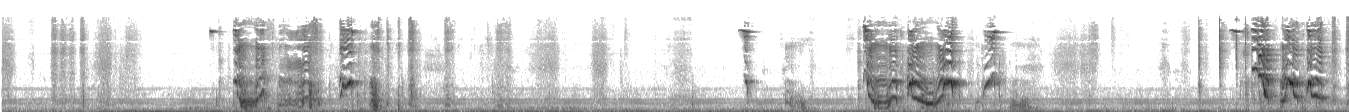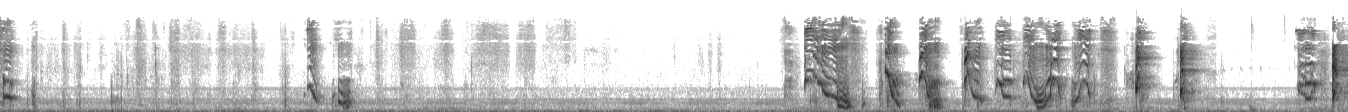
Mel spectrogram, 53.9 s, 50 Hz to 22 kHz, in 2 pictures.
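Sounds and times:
puppy whining: 4.2 - 9.1, 14.7 - 16.5, 17.1 - 21.0, 24.4 - 28.4, 32.6 - 35.2, 42.6 - 51.1, 52.8 - 53.9.

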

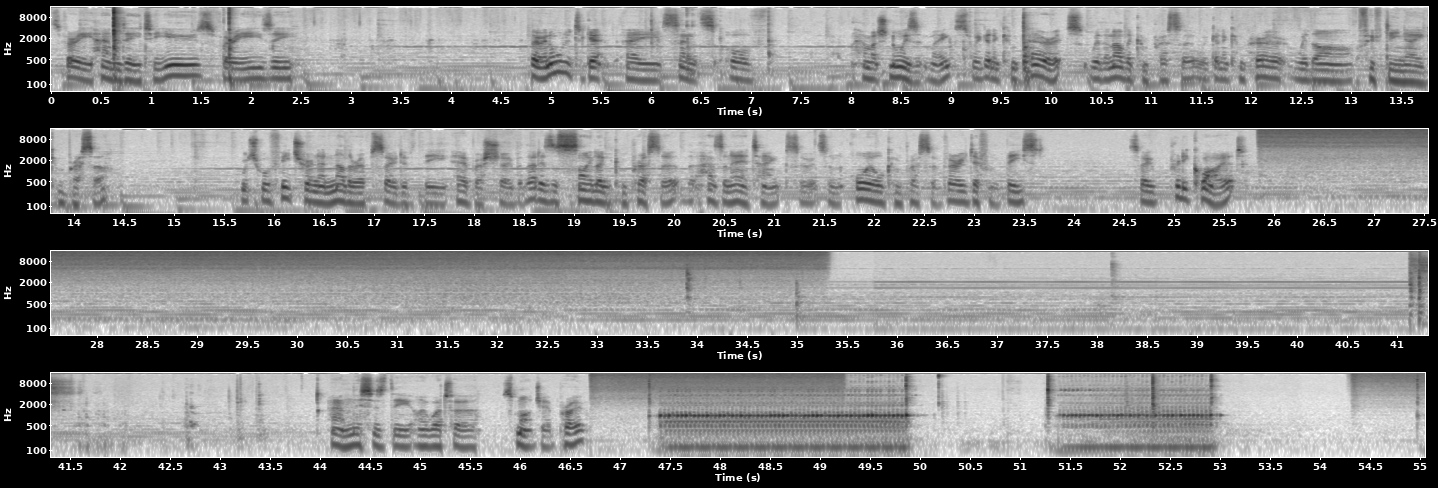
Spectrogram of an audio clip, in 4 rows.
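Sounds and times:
airbrush spraying hiss: 2.3 - 6.4, 25.8 - 42.3, 46.7 - 47.5, 54.3 - 55.0
compressor humming: 25.3 - 43.5, 46.7 - 50.3.

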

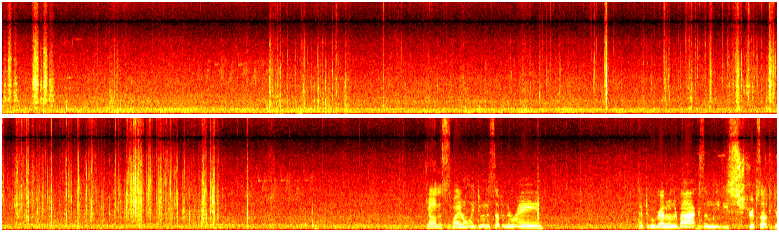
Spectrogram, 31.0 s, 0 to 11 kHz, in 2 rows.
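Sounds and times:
bees buzzing: 0.0 - 31.0
sharp clicks and crackles: 13.1 - 20.5.

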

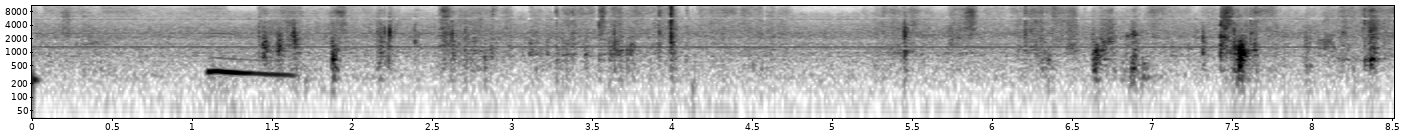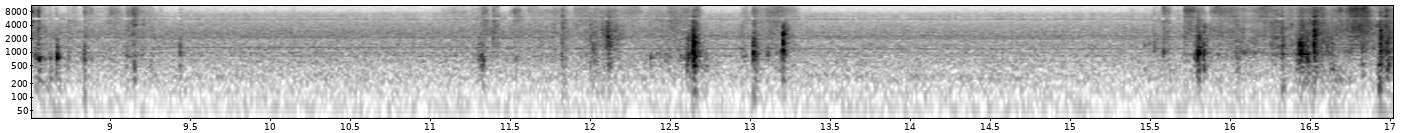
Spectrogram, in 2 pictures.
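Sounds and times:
book pages turning: 1.4 - 9.5, 11.2 - 13.3, 15.5 - 17.0
soft paper rustles and taps: 5.3 - 9.5, 11.2 - 13.3, 15.5 - 17.0.

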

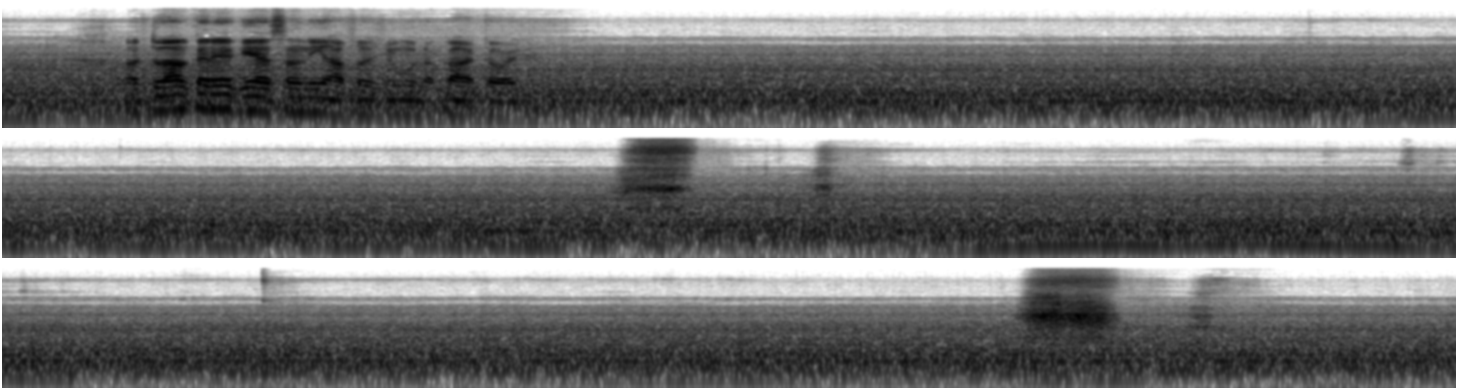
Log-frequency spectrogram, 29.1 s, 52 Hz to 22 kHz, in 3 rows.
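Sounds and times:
low background hum: 0.0 - 29.0
loud sobbing breath: 13.8 - 14.4, 15.1 - 15.4, 26.2 - 27.6.

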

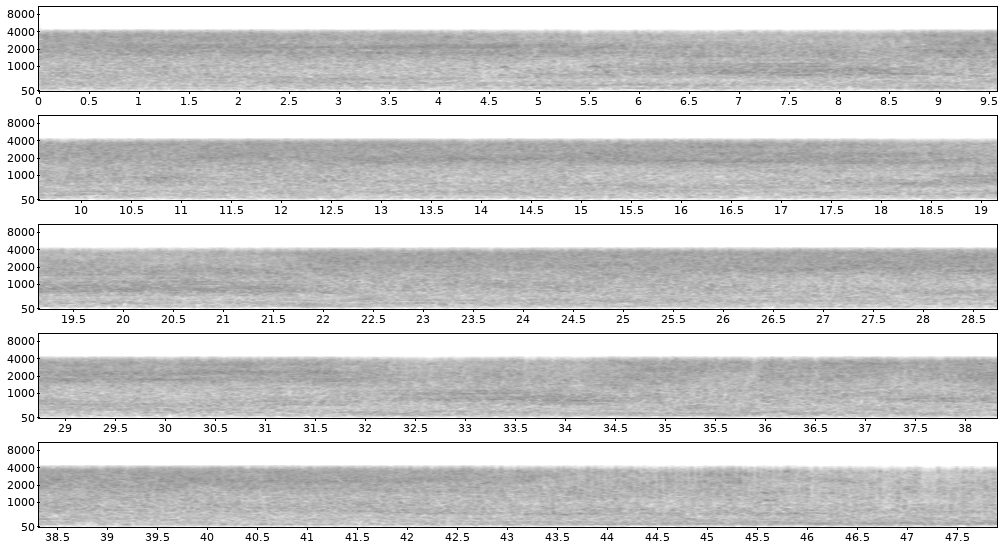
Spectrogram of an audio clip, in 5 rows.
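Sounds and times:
go-kart engines revving: 0.0 - 47.9.

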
